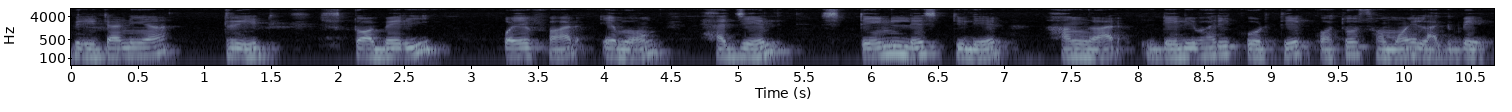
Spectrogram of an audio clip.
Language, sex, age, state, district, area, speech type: Bengali, male, 30-45, West Bengal, Bankura, urban, read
